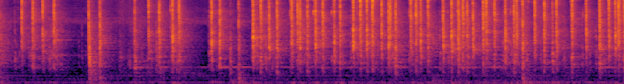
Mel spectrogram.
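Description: A vintage beige IBM mechanical keyboard with plastic keycaps is typed on with the fingertips. Quick, bright clicky keystrokes come in uneven bursts with brief pauses, each one short and crisp with almost no low end.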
